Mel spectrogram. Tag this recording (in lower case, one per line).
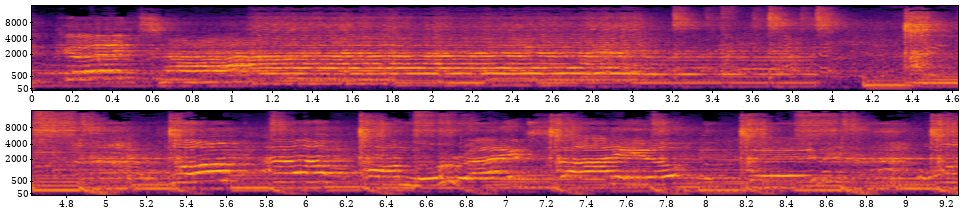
music
speech
female singing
